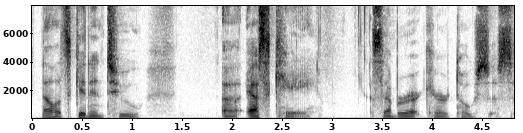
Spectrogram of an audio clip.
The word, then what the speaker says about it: seborrheic: cutaneous is skin neoplasm is new growth it's pronounced seborrheic so sub or e^x seborrheic keratosis many different faces it can present many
